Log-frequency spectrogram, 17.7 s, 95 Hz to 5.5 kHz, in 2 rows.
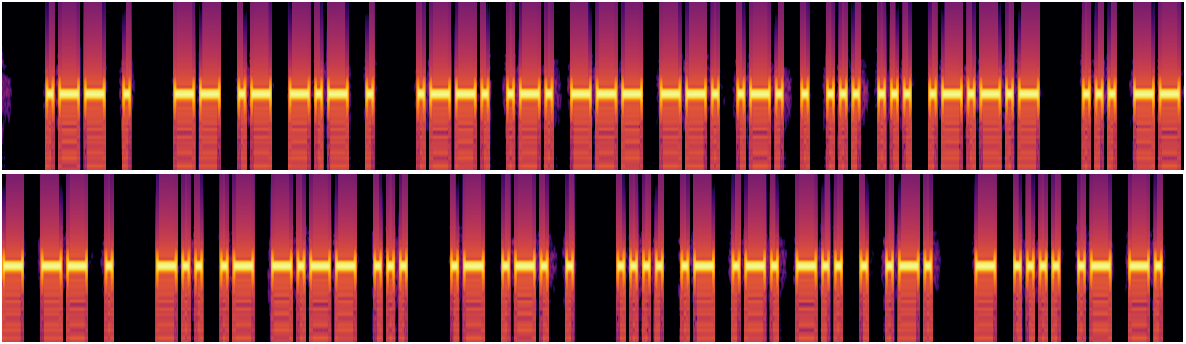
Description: Morse code, heard as a keyed tone, about 25 wpm, 600 Hz. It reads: WE MAKE PROGRESS. SOME DAYS ARE HARDER THAN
